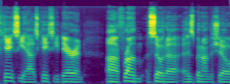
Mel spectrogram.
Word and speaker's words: Sotah: That is called Sunrise, and that is the brand new track from Soda, which is spelled Sotah.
